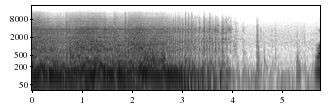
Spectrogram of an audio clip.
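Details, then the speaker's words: Kawasaki Mojave 250 that sat two years, full tank of old fuel, float possibly stuck: steady chuffing cranking about four beats a second that never fires and fades; fuel starvation, starting fluid didn't clear it, carburetor to be rebuilt. "sometimes you can get lucky you can run stuff on starting fluid for a little and then the carburetor will clear up but we didn't get lucky this time"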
